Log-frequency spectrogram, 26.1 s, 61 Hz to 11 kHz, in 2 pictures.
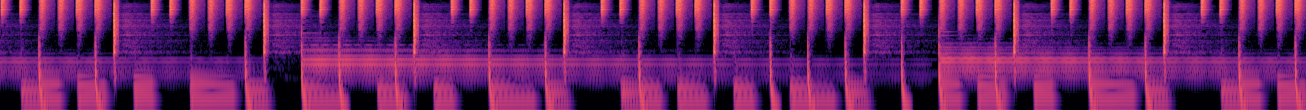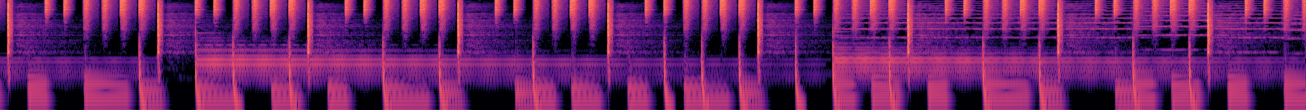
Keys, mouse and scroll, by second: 2.3 Tab, 3.4 Tab, 3.7 click, 4.4 Tab, 4.8 click, 5.0-5.7 scroll up 3, 5.7 click, 6.7 click, 7.3-9.5 typing, 9.8 ctrl+r, 11.8 click, 12.9 click, 13.7 click, 14.2 KP_1, 14.8 click, 15.1 shift+click, 15.6-16.0 scroll up 3, 19.1-19.8 scroll up 4, 19.8 click, 21.6 click, 23.2 e, 24.6 KP_3, 25.1 click, 25.3-25.8 scroll up 2, 25.8 click.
